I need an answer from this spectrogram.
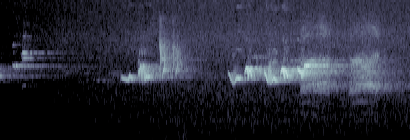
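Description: Faint birdsong: a short group of chirps about two and a half seconds in, then a longer run of chirping notes from about four and a half to six and a half seconds.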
